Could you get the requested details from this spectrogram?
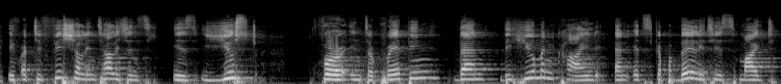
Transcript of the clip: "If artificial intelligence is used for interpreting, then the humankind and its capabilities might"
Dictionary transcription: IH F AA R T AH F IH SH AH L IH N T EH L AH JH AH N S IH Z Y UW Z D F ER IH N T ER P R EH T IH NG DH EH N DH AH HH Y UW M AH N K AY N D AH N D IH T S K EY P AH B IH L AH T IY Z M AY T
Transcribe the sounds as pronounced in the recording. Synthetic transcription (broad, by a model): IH F AA R T AH F IH SH AH L IH N T EH L AH JH AH N S IH Z Y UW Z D F ER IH N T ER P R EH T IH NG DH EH N DH AH HH Y UW M AH N K AY N D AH N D IH T S K EY P AH B IH L AH T IY Z M AY T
